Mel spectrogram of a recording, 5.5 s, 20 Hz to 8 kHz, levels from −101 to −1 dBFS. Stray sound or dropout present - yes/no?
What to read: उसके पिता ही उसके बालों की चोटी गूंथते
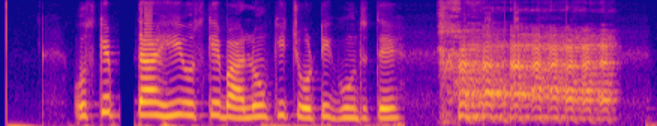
yes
